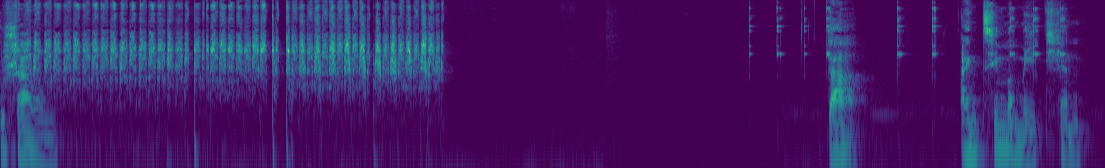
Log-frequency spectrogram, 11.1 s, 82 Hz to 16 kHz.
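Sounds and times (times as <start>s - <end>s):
fast grainy scratching: 0.0s - 4.5s.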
